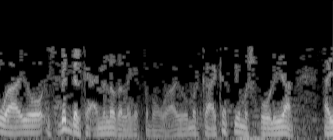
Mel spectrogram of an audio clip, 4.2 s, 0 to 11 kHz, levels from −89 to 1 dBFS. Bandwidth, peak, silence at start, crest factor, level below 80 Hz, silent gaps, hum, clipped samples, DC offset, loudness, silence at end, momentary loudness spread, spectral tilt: 4 kHz; -12 dBFS; 0 s; 16 dB; -50 dBFS; none; none; under 0.1%; under 0.1%; -30 LUFS; 0 s; 12 LU; -11 dB/octave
